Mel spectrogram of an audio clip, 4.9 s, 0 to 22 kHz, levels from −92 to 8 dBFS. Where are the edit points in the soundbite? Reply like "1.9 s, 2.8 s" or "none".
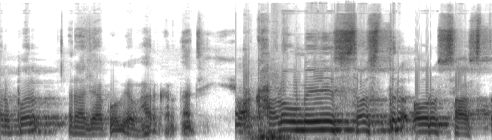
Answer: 2.4 s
